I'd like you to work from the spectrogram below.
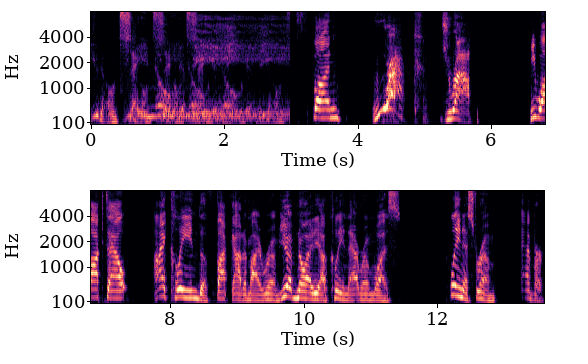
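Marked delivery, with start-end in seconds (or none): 0.0-3.0 hushed, breathy whispered demon voice. Retelling what he said while holding the speaker up by the foot, in a demon voice. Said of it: "like a demon voice came out".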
